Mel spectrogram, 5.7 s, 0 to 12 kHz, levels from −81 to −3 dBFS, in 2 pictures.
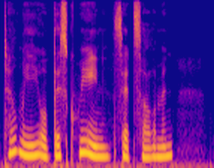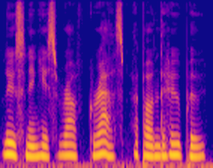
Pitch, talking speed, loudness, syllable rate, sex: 175 Hz, 145 wpm, -18 LUFS, 4.2 syllables/s, female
